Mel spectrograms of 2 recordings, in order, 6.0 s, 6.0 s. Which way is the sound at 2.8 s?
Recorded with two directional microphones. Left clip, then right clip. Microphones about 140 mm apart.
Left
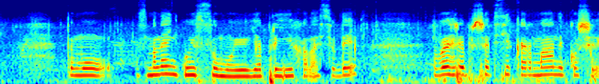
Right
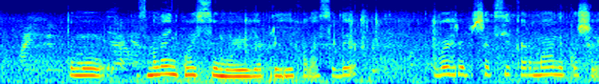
45° left (ahead or behind).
